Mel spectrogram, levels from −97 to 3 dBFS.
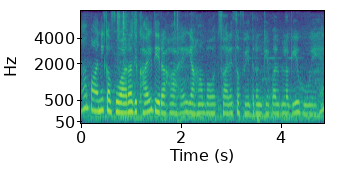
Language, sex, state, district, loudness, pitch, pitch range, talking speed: Hindi, female, Bihar, Saharsa, -18 LUFS, 205 Hz, 200-225 Hz, 220 wpm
